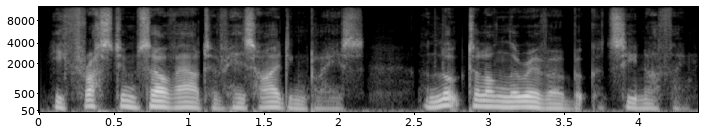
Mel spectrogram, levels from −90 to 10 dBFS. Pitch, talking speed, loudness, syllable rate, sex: 120 Hz, 230 wpm, -17 LUFS, 6.1 syllables/s, male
